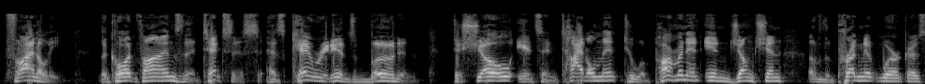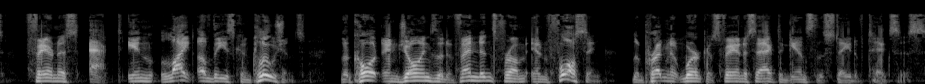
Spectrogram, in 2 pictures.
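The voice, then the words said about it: Put-on southern accent, older man. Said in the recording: “I'm just doing a southern accent. ... I'm imagining that he's an older gentleman. Maybe he's a cigar smoker, but not quite a Colonel Sanders. If it was a Colonel Sanders, it would have been a little bit more sing-songy.”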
